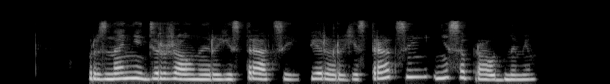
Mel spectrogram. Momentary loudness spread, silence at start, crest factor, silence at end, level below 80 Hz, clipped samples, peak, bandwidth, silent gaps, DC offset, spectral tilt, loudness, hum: 7 LU; 0.9 s; 16 dB; 0.75 s; -64 dBFS; under 0.1%; -4 dBFS; 8.2 kHz; 3.01-3.09 s; under 0.1%; -5.5 dB/octave; -18 LUFS; none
